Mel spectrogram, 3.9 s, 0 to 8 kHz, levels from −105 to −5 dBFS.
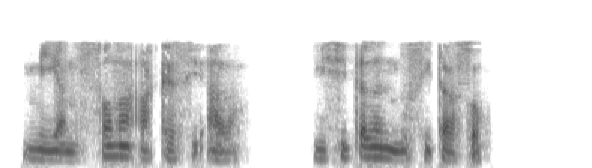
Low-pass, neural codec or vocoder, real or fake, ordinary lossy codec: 7.2 kHz; codec, 44.1 kHz, 7.8 kbps, DAC; fake; AAC, 16 kbps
